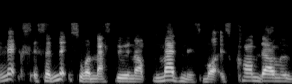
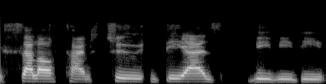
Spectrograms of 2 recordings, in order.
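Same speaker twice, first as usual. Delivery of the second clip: ordinary talk, nothing marked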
